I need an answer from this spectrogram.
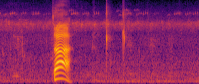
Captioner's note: snaps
